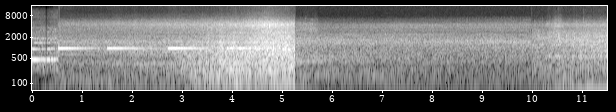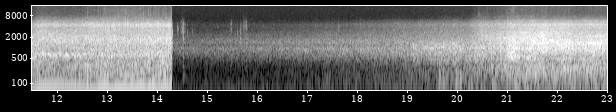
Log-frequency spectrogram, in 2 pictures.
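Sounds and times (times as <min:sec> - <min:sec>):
high steady tone: 0:00.0 - 0:04.8
diesel railcar passing: 0:00.0 - 0:14.3, 0:17.7 - 0:23.0
train running noise: 0:00.0 - 0:14.3, 0:18.5 - 0:23.0
diesel locomotive engine hum: 0:00.0 - 0:14.4, 0:16.9 - 0:23.0.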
